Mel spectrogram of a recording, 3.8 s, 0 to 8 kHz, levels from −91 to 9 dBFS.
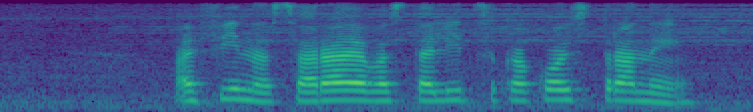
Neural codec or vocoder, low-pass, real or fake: none; 7.2 kHz; real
